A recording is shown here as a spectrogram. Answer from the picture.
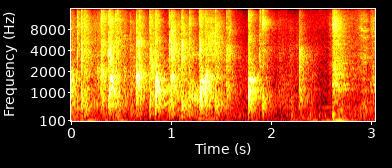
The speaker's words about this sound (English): Big round of applause. From Serbia.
